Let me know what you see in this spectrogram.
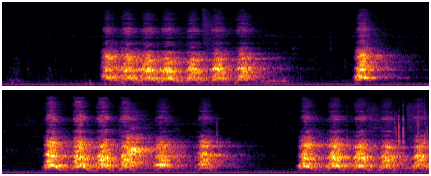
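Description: Small white fluffy dog giving a big bark: four bouts of quick barks in runs, a long run about a second in, a single short bark near the middle, then two more long runs.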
